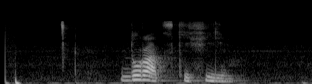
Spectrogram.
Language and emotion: Russian, angry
